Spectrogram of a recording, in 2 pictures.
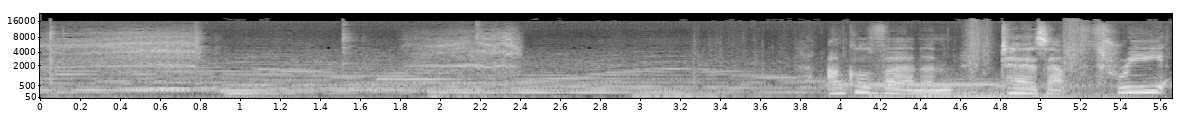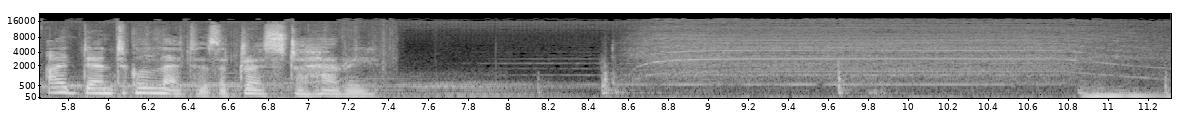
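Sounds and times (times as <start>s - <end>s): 
owl hooting: 0.0s - 7.4s
speech: 3.9s - 7.5s.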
